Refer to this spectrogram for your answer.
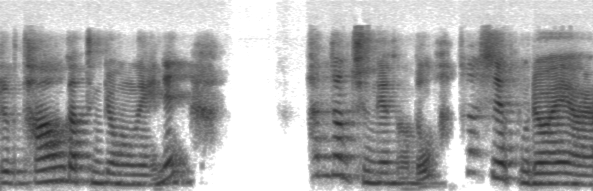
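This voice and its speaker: A woman is speaking. Her pitch is medium. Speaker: marketing data presenter. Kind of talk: live webinar presentation. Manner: hesitant, many fillers.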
